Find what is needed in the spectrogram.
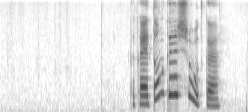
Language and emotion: Russian, positive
